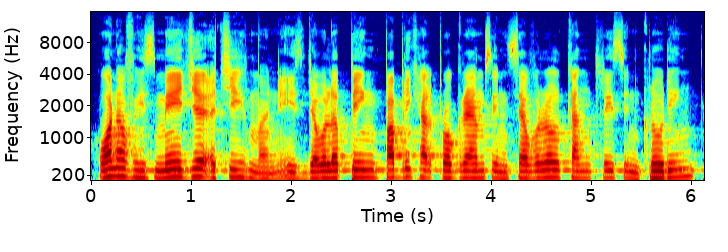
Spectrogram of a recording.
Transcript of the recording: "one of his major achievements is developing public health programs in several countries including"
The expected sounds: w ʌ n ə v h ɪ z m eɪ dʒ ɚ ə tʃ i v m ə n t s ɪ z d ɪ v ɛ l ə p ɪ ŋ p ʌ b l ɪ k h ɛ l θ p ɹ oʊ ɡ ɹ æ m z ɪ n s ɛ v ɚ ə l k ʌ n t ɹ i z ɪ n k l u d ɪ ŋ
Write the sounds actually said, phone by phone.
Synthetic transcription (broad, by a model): w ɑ n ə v h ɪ s m eɪ dʒ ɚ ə tʃ i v m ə n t ɪ s d ɪ v ɛ l ə p ɪ ŋ p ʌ b l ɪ k h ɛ l t p ɹ oʊ ɡ ɹ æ m s ɪ n s ɛ v ɚ ə l k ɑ n t ɹ i s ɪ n k l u d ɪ ŋ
